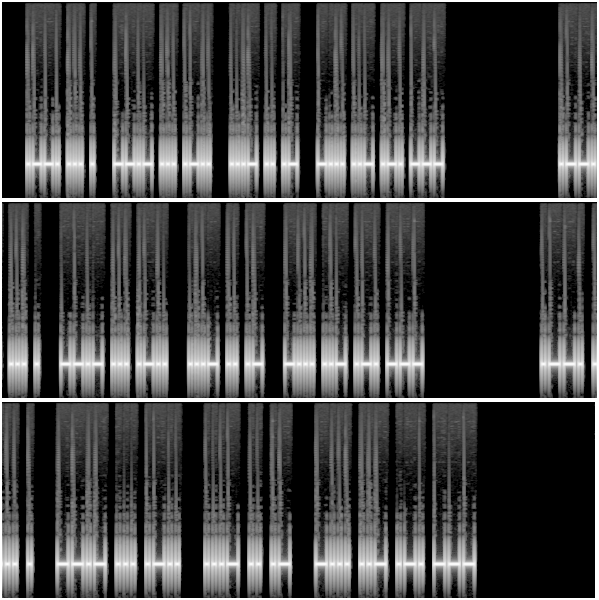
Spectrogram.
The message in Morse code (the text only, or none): PSE QSL VIA BURO PSE QSL VIA BURO PSE QSL VIA BURO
